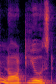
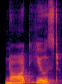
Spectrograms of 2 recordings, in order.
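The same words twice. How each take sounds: The two takes are said the same way.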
